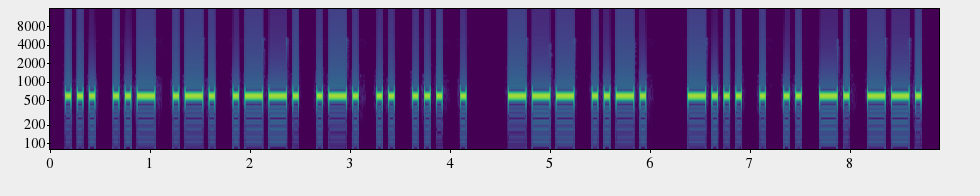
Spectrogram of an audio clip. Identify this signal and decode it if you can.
Morse code, heard as a keyed tone, about 20 wpm, 600 Hz. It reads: SURPRISE OF BEING
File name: tower trouble 20wpm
